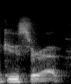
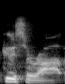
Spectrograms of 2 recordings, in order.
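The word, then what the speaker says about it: Gusarov: But no, Alexei Guserev, which was a dude or Guserov, I think is actually how it's pronounced. Yeah, it's Guserov.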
